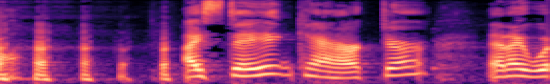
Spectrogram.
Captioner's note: laugh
